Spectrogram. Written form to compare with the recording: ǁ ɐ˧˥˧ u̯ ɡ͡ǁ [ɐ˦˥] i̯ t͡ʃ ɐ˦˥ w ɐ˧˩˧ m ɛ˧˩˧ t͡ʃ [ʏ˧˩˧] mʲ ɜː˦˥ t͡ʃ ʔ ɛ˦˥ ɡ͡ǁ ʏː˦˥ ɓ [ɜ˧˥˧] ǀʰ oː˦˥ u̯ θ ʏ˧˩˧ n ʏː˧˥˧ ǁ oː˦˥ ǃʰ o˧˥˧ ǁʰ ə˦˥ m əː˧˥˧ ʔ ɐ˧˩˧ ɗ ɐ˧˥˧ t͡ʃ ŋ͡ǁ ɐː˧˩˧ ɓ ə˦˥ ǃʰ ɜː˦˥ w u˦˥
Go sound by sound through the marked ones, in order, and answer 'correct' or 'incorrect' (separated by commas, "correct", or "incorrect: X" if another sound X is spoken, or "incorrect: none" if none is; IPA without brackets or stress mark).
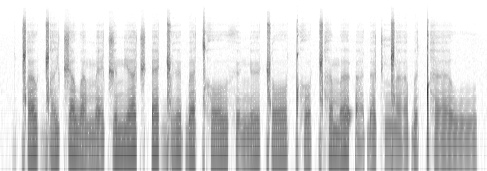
correct, incorrect: ʏ˦˥, correct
